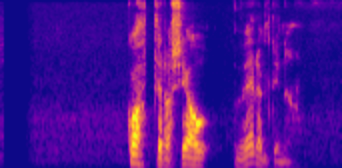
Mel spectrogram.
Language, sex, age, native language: Icelandic, male, 60-69, Icelandic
